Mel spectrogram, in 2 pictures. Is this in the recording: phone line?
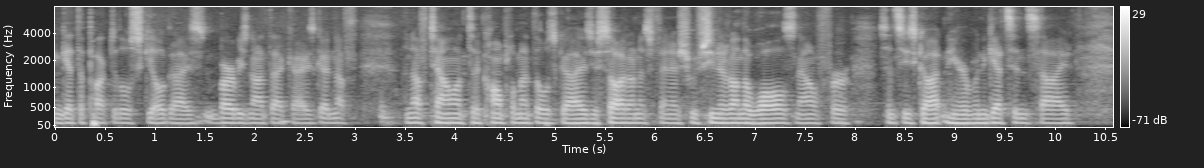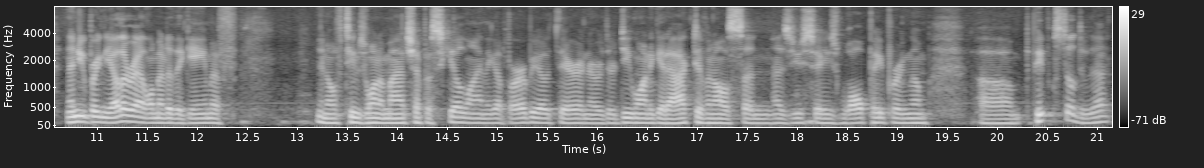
no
